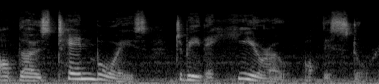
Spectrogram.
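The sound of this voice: A reading voice, unforced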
